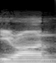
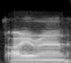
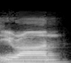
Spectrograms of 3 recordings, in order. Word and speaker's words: Iran: so this is basically i'm iranian and it's pronounced iran not iran as a lot of our dear fellow docs or generally the community around here i see pronounce it as so it's iran one of the reasons that iran's uh you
